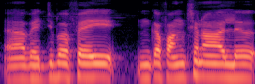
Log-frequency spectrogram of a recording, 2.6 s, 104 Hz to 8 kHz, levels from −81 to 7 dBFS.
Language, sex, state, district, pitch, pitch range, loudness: Telugu, male, Andhra Pradesh, Chittoor, 150 Hz, 145-155 Hz, -16 LUFS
